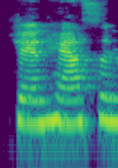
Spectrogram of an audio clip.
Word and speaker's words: Chanhassen: town where Prince lived, and I still cannot pronounce the name of the town. So what is it, Virginia? Chanhassen, Minnesota.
